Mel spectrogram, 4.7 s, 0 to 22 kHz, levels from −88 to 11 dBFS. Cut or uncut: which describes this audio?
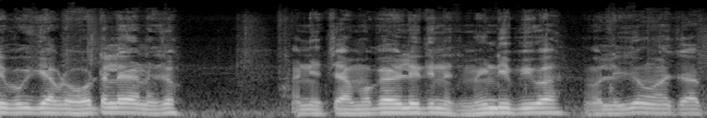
uncut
